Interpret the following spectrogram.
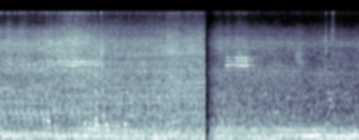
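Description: Steady low hum and rumble of outdoor background noise, with faint voices in it. It drops out for an instant a little past halfway.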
